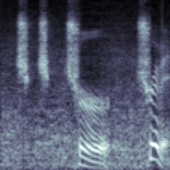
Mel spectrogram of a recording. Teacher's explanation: It starts with tr so we make the ch sound like chicken together with the r.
